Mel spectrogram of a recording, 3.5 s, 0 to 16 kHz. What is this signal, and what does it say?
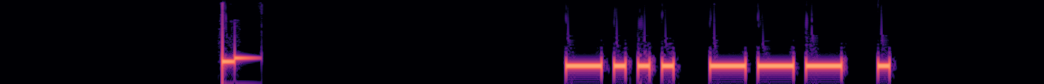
Morse code, heard as a keyed tone, about 30 wpm, 700 Hz. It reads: BOE
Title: USA Call Sign Postfixes - 3 Letters 30wpm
